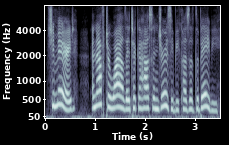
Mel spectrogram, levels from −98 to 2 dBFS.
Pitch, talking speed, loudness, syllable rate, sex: 270 Hz, 275 wpm, -16 LUFS, 7.5 syllables/s, female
